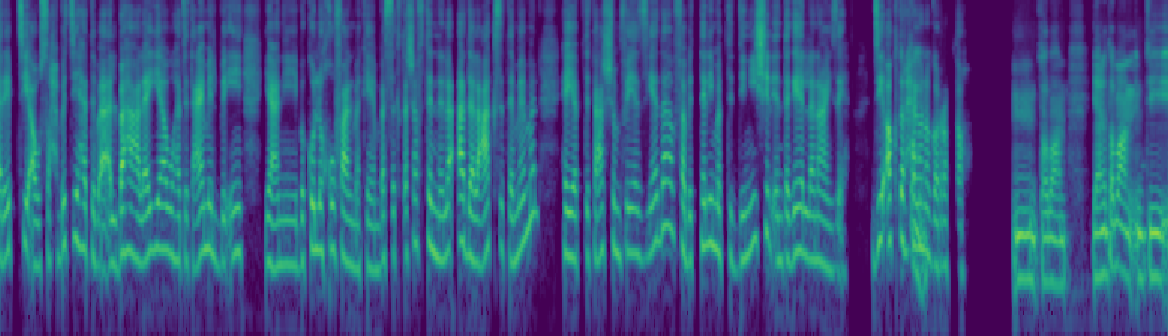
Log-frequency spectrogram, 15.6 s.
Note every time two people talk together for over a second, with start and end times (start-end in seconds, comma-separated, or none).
none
